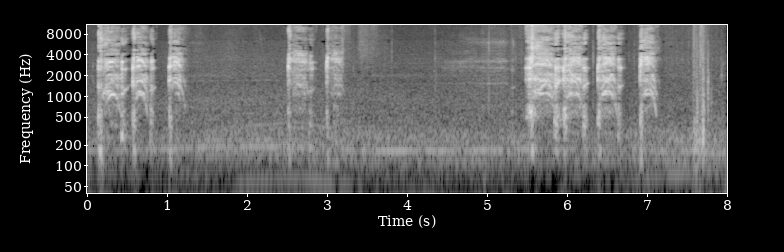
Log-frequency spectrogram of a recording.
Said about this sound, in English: But I can't almost choke on a drink. Don't breathe and drink at the same time. It doesn't work.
